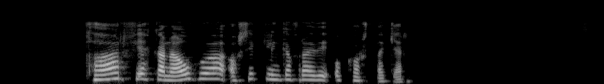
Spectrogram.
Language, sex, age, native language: Icelandic, female, 50-59, Icelandic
